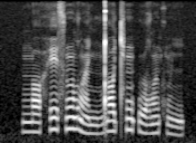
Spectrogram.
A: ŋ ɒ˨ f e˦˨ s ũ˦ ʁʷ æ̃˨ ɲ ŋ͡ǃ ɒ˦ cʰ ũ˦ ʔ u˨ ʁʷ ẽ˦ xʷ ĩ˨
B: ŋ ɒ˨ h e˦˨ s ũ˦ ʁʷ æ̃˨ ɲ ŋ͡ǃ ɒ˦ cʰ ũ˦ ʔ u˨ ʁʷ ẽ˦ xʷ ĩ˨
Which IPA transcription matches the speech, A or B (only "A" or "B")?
B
